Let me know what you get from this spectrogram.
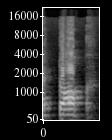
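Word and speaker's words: talk: फिर बात करना, बात करना, तो आपने कभी ध्यान दिया, टॉक, टॉक बोलते हैं, ये भी साइलेंट है।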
